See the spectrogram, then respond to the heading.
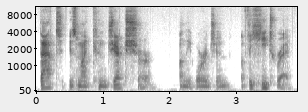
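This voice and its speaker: A man playing a learned scientist, formal and deliberate, explaining things in a radio play. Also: on the low side, animated, bright, forceful tone, husky, heavily acted. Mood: grave, analytical. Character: measured male scientist, a learned professor. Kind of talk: radio play expert statement.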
